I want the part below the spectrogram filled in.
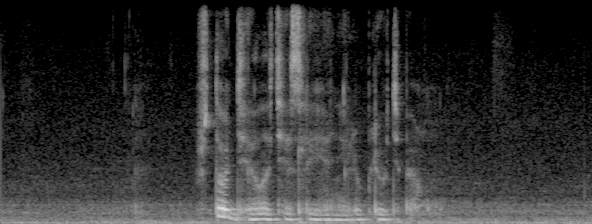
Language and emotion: Russian, sad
